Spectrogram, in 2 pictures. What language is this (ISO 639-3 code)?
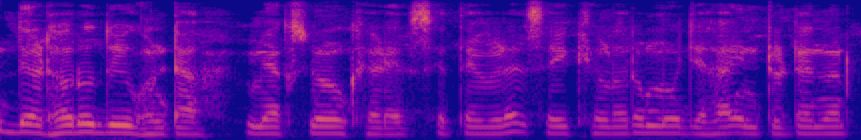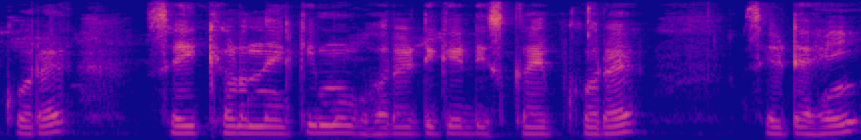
ori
